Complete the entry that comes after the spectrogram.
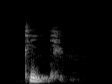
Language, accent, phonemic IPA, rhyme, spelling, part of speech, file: English, Southern England, /tiːk/, -iːk, teek, noun / verb, LL-Q1860 (eng)-teek.wav
- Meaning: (noun) 1. Obsolete form of teak 2. A telekinetic person; a person who has telekinetic abilities; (verb) To use telekinesis on; to move (something) with the power of one's mind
